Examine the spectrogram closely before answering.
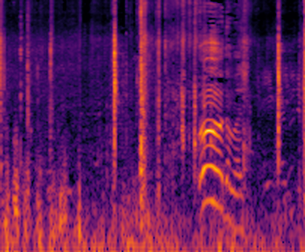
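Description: A skateboard's wheels roll and clack on concrete.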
